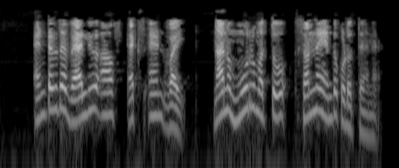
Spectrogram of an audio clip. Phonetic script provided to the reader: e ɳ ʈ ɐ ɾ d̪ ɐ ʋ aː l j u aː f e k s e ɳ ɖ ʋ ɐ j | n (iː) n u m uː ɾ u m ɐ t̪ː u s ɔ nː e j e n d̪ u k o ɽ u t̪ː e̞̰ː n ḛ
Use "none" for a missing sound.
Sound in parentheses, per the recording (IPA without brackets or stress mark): aː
